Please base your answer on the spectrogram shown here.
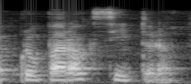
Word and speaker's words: proparoxítona: A palavra proparoxítona é também uma proparoxítona, que se a gente for chamar proparoxítona, a sílaba tônica é o xi, proxi, né?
